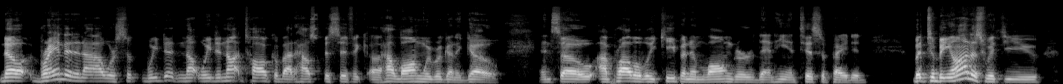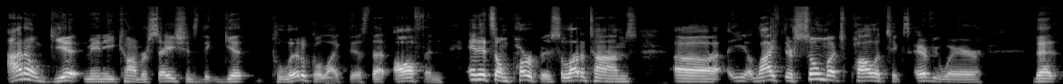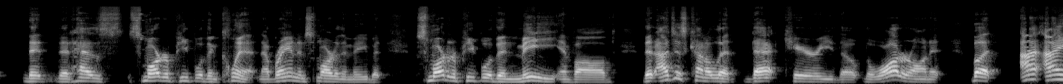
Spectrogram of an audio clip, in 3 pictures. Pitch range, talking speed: 125-160 Hz, 195 wpm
